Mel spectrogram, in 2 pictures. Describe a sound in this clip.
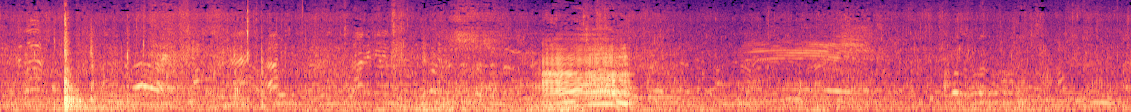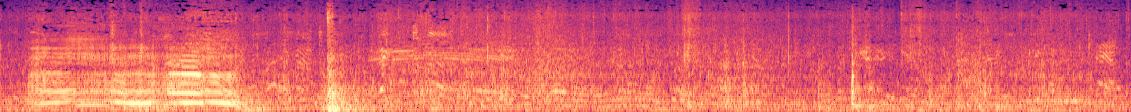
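Water splashes and sloshes as buffalo swim.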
